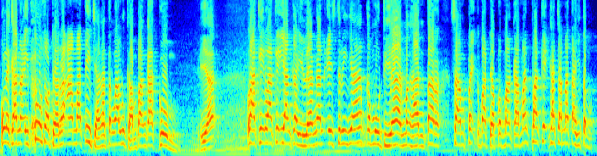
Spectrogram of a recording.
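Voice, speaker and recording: A man's voice: very high-pitched, normal speed, a bit bright, a little hiss or hum. An older man preaching to an elderly Bible study group in a folksy way, chuckling often.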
